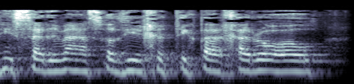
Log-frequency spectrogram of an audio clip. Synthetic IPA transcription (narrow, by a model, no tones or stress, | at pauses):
isaɾɨvaːsɔðiχədɪɡbaːχaɾoːlˠ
